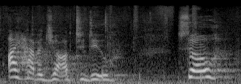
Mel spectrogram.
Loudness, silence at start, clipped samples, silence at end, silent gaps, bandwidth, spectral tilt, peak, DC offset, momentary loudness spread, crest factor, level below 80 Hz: -21 LUFS; 0 s; under 0.1%; 0 s; none; 17 kHz; -4 dB/octave; -6 dBFS; under 0.1%; 19 LU; 16 dB; -44 dBFS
